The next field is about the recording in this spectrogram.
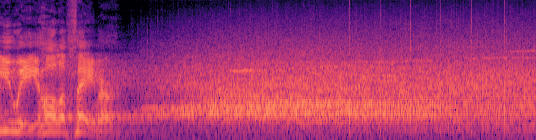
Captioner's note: audience cheering and clapping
